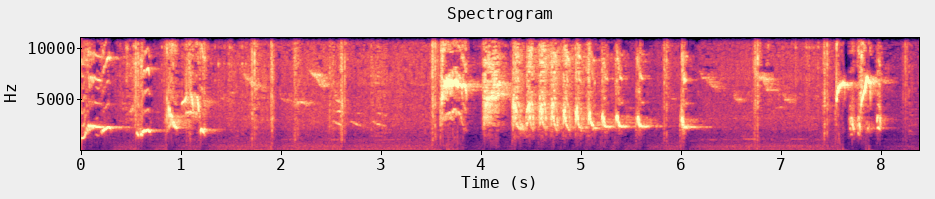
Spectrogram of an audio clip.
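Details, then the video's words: Greater green leafbird lure song for birds gone quiet: opening whistles and chips, then a dense buzzy cascade of rapidly repeated descending notes, trailing off into scattered high calls. "Pancingan burung cucak ijo macet"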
